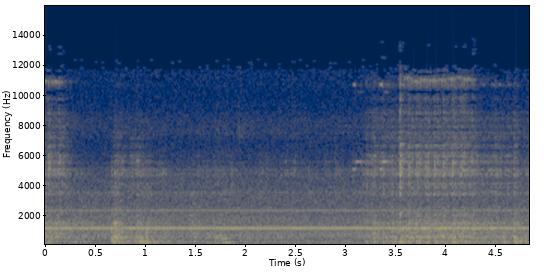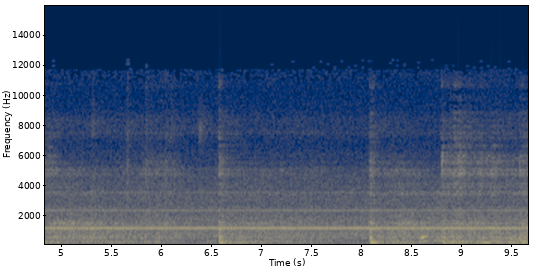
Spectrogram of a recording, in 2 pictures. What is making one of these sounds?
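Gunshots crack out now and then.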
